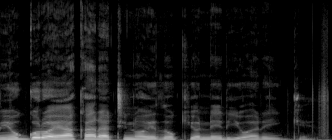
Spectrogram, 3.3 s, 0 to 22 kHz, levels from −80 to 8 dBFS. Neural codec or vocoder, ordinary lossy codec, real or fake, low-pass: none; none; real; none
